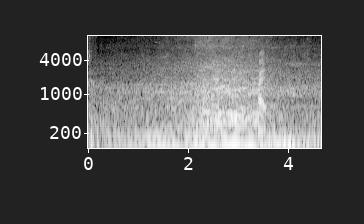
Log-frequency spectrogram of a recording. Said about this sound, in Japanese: あちょっとまたバイクが来たわ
